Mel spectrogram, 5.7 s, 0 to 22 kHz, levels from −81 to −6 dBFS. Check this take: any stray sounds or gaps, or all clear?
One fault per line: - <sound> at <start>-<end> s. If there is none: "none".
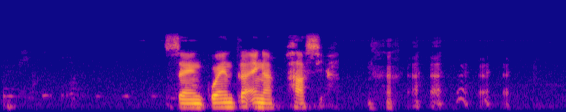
- laugh at 3.7-5.2 s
